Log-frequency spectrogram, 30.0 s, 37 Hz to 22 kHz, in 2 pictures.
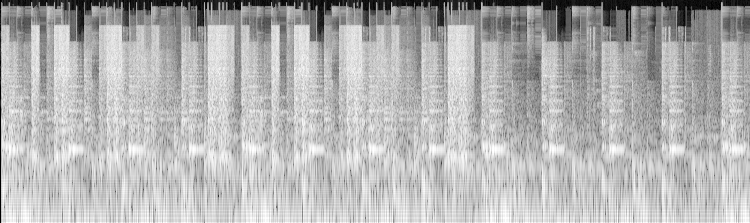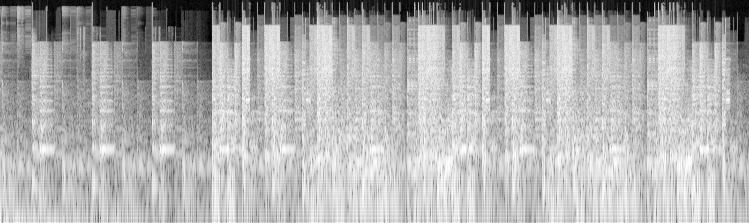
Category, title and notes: Music > Multiple instruments
Demo Track #3672 (Industraumatic)
Ambient, Cyberpunk, Games, Horror, Industrial, Noise, Sci-fi, Soundtrack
